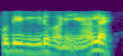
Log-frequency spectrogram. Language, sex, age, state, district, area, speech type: Malayalam, male, 30-45, Kerala, Idukki, rural, conversation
